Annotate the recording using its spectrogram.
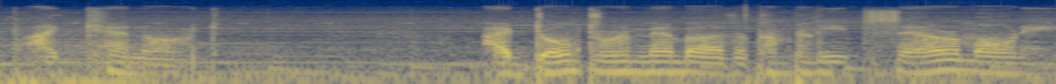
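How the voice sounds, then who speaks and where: Clear background music beneath a man's fairly slow, put-on character voice. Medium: video game. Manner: solemn, formal.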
